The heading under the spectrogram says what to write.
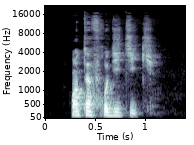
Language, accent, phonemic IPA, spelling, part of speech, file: French, France, /ɑ̃.ta.fʁɔ.di.tik/, antaphroditique, adjective, LL-Q150 (fra)-antaphroditique.wav
- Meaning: antaphroditic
